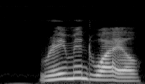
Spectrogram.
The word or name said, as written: Raymond Weil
